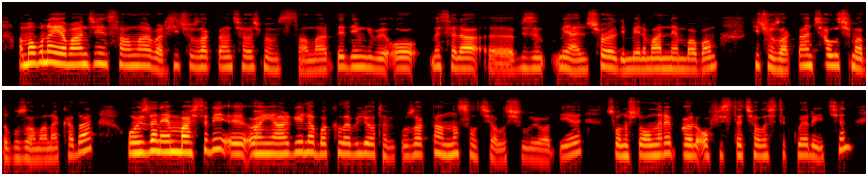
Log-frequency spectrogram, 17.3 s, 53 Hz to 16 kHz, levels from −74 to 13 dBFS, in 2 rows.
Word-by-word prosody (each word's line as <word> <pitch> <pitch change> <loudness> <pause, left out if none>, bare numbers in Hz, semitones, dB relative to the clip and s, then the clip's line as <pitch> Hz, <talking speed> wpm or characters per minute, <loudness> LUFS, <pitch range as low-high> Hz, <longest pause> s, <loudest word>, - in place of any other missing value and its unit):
ama 250 +3 +5
buna 275 0 +7
yabancı 235 -1 +6
insanlar 220 -3 0
var, 175 -6 -2
hiç 215 -1 -7
uzaktan 195 0 -3
çalışmamış 190 -4 -6
insanlar. 160 +2 -6
Dediğim 200 0 -2
gibi 175 -3 -4
o 185 0 0 0.2
mesela, 185 -3 +2
ııı, 80 -1 -3
bizim 185 0 -5
yani 165 -3 -1
şöyle 195 -3 +2
diyeyim 160 +1 -5
benim 170 0 -2
annem 175 -1 0
babam 170 +4 -1 0.3
hiç 220 -3 -3
uzaktan 175 +5 0
çalışmadı 200 -7 0
bu 160 - -9
zamana 150 0 -4
kadar. 235 - 0 0.4
O 225 +1 +5
yüzden 250 +3 +6
en 245 0 +7
başta 240 +3 +6
bir, 290 0 +3
eee, 215 -3 +2
ön 220 0 +4
yargıyla 220 +2 +3
bakılabiliyor 215 -1 -1
tabii, 185 -5 -10
uzaktan 205 +2 -2
nasıl 210 -3 -3
çalışılıyor 145 -2 -5
diye. 195 +7 -4 0.2
Sonuçta 190 0 -2
onlar 195 +2 +2
hep, 220 -1 +1
böyle, 190 -1 +2
ofiste 195 +1 -2
çalıştıkları 190 0 -4
için. 285 - -5
195 Hz, 165 wpm, -23 LUFS, 175-220 Hz, 0.4 s, buna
